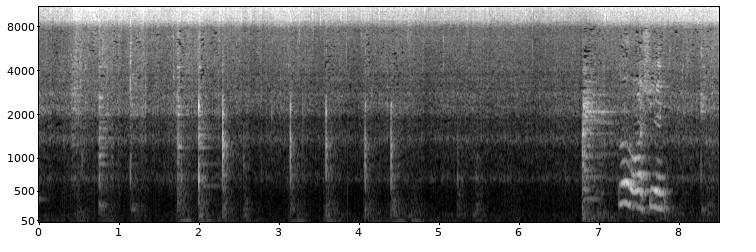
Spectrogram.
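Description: Diced onion and green chilies frying in a stainless steel saucepan with a steady sizzle, stirred with a wooden spoon that knocks and scrapes against the pan about two or three times a second.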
